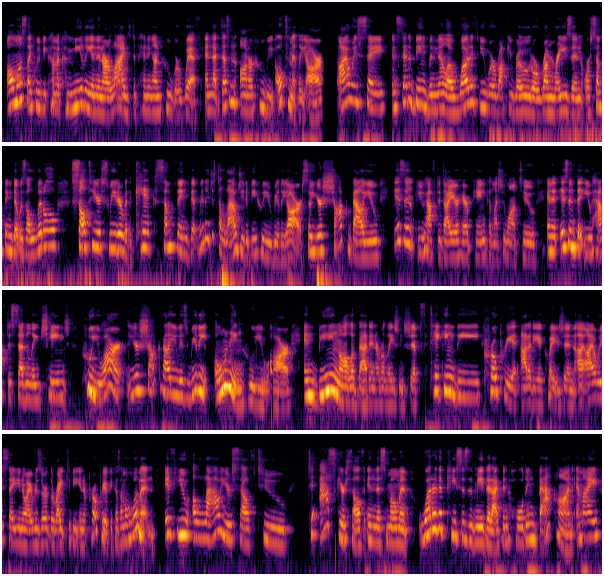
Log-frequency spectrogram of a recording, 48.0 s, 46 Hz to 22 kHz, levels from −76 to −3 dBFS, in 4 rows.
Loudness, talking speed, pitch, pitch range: -23 LUFS, 195 wpm, 200 Hz, 175-245 Hz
